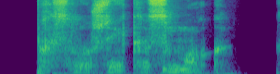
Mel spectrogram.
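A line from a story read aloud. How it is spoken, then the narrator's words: Child's hoarse whisper. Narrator (Russian): хриплым голосом зашептал малыш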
